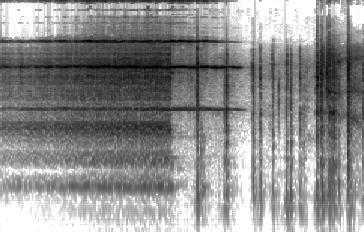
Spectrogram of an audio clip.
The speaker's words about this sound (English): I went back to my hotel and hit the sack, and I must confess I slept later than usual the next morning. I was still in bed when the phone rang.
